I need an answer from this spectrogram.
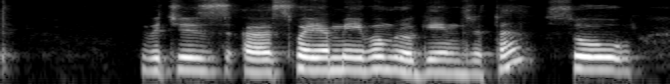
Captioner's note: speaks foreign language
